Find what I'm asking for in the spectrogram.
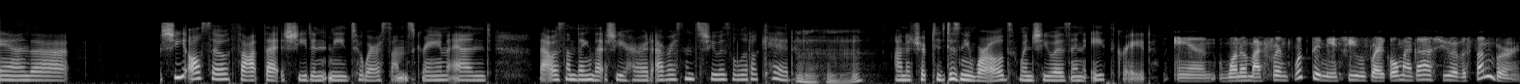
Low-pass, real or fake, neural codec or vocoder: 7.2 kHz; real; none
